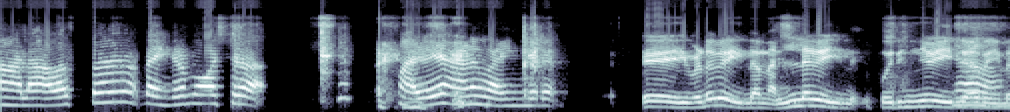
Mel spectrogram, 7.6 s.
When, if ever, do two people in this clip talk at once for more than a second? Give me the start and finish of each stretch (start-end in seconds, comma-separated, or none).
none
